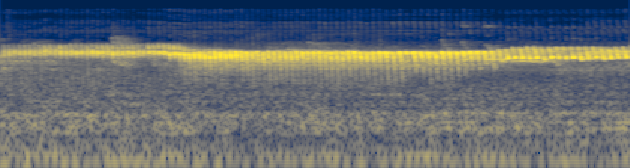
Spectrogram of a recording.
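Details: A Belgian canary pours out one long, unbroken rolling trill, high and rapid, with the pitch dipping slightly and then lifting again, a song meant to stimulate males and females. No other sounds.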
